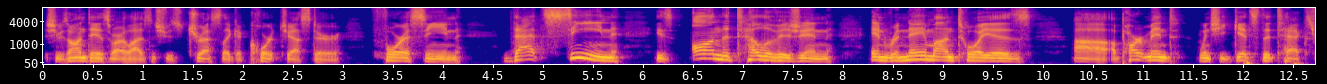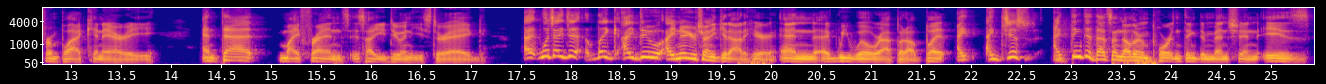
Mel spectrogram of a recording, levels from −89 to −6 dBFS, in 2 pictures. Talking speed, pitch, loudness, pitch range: 200 wpm, 115 Hz, -22 LUFS, 95-160 Hz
